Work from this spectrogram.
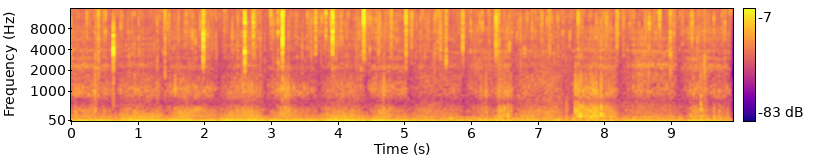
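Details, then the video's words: Cat purring beside a crackling fireplace: a continuous low, rumbling purr with gentle rhythmic swells runs through the whole stretch, while sharp, dry pops and snaps of burning wood scatter irregularly over it. "Purring Cat"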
